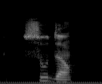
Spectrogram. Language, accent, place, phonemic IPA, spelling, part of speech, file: French, France, Lyon, /su.dɑ̃/, soudant, verb, LL-Q150 (fra)-soudant.wav
- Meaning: present participle of souder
